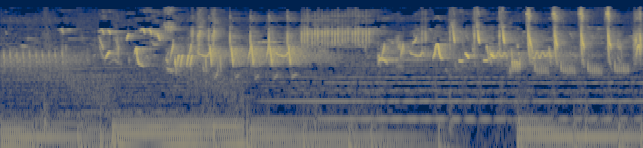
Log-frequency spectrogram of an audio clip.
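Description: Songbirds chirping and singing: a tangle of varied chirps and down-slurred notes, then a quick run of sharp chip notes near the end, over a low steady drone.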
